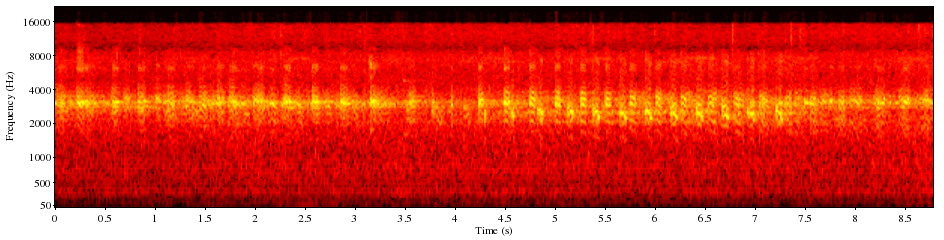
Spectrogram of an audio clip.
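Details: Frogs calling amid falling rain, a dense high chorus of rapid pulsed notes near four per second, steady and overlapping, with a broad hiss of rain beneath.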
